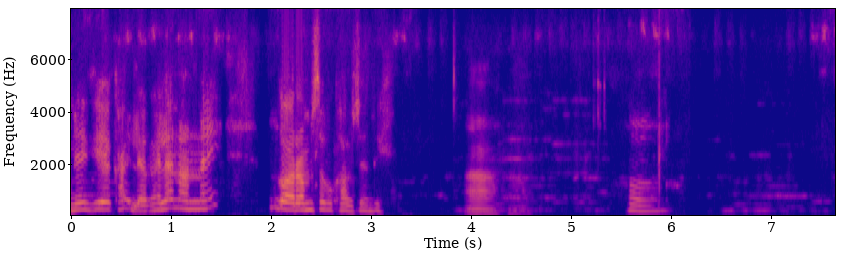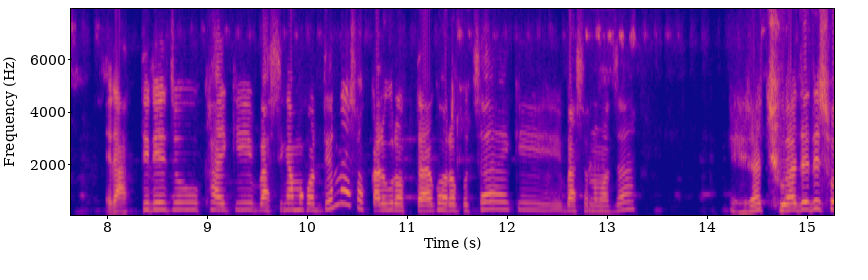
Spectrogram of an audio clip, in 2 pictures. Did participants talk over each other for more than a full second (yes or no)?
no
